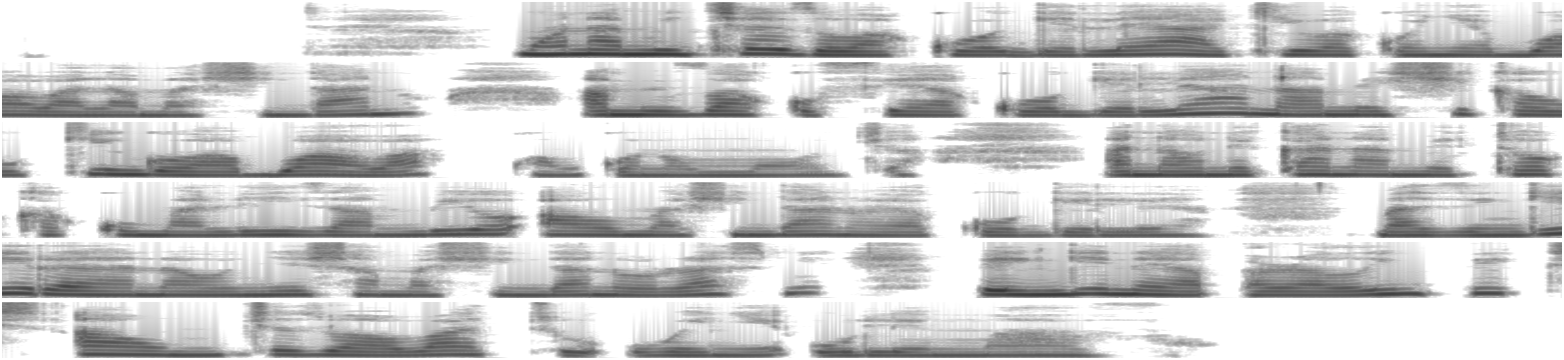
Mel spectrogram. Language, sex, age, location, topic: Swahili, female, 18-24, Kisii, education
